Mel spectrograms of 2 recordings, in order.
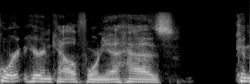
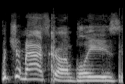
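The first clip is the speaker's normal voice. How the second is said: put-on woman's voice, higher; 5 semitones higher than usual. Retelling what a shopper in the checkout line said: imitating a lady shopper. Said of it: "like someone who, who is just shopping there".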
